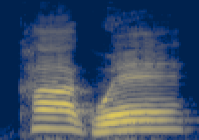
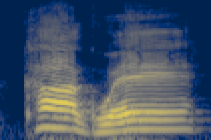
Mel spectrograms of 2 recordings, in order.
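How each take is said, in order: First: The second consonant sounds soft and voiced. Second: The second consonant sounds soft and voiced.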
